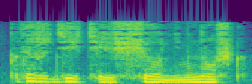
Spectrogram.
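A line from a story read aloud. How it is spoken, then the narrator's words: Pleading. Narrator (Russian): умоляющим голосом произнесла Акулина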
